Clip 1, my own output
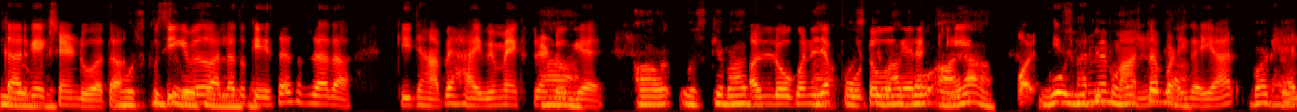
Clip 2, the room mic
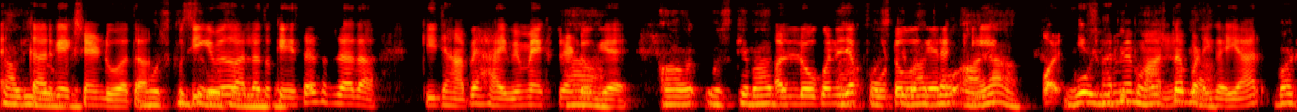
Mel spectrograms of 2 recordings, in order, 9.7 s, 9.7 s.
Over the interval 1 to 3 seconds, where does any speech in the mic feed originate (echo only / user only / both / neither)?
echo only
